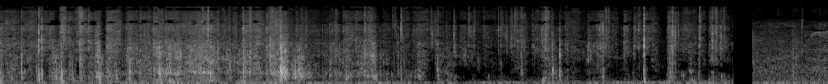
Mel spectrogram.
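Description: Crinkling plastic snack packets, loose peanuts and scraping cardboard as monkeys rummage and grab in a box: a dense, irregular rustle and crackle. It stops abruptly about seven seconds in, leaving faint outdoor background.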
